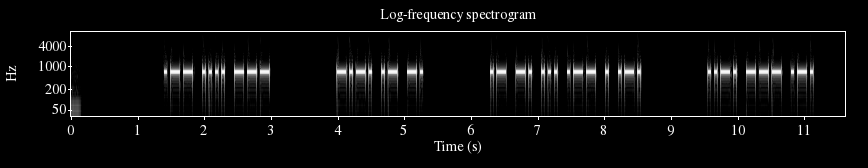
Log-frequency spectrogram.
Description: Morse code, heard as a keyed tone, about 25 wpm, 700 Hz. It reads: WHO CAN ANSWER FOR
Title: 3x Word-Spacing - Sentences from Top 300 Words - 25wpm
